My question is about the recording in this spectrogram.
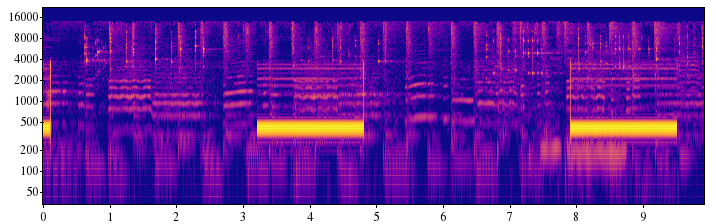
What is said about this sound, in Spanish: Estamos llamando.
